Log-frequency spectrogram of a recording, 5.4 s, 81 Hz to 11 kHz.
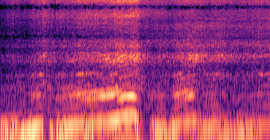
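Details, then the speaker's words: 1994 Polaris Indy 440 two-stroke snowmobile, rebuilt fuel pump, factory airbox reinstalled, cold around 5°C: revs climb then flatten and sag, won't pass 4–5K rpm, idle slightly low; bog, possibly from the reinstalled airbox. "well it's not dying anymore although it's seems to be bogging a little bit last time I had no issues at all H hitting Red Line this time it doesn't seem to want to climb past 4 or 5K"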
